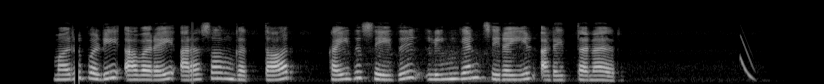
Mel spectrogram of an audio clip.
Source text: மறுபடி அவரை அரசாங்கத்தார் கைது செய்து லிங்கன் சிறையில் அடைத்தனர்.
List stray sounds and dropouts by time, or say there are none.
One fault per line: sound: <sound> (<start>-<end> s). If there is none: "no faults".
sound: dropout (0.7-0.8 s)
sound: chirp (7.4-7.6 s)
